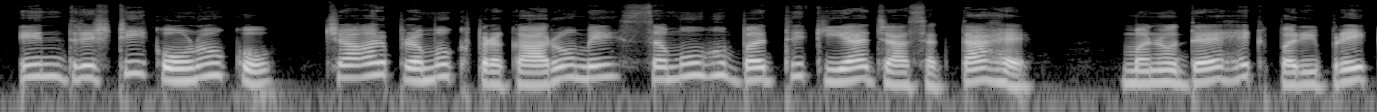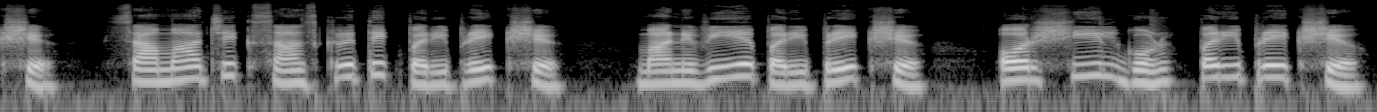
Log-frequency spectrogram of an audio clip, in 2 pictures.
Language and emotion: Hindi, neutral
